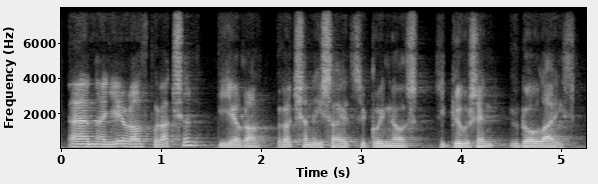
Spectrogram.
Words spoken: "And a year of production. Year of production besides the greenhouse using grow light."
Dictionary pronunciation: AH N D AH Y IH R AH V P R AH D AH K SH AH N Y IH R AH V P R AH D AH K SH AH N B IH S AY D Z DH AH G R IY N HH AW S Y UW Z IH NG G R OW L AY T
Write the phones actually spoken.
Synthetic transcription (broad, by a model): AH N AH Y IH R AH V P R AH D AH K SH AH N Y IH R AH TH P R AH D AH K SH AH N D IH S AY D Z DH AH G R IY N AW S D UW S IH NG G OW L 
